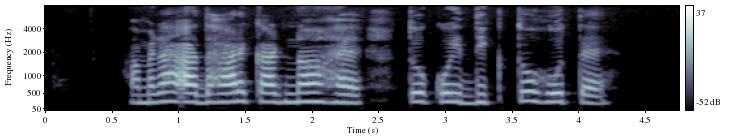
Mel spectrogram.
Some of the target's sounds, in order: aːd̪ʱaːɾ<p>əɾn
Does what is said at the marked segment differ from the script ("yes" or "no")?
yes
